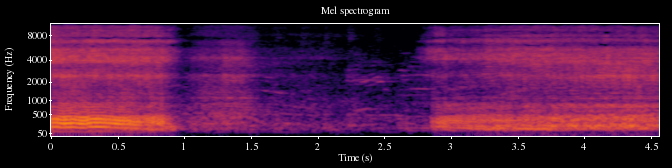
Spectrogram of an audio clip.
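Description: Two loud, buzzing, tonal snoring breaths with a quiet gap between; a pig snoring.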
